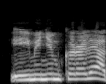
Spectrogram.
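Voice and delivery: loud, ringing command; powerful call. A narrator's reading. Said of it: "донёсся мощный голос Криона". (мощный голос)

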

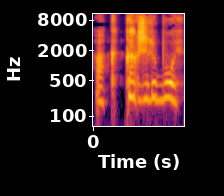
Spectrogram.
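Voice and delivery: timid, faltering plea; plaintive stammer. Acted. Stezhka plaintively asks her sisters about love. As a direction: falter the question like a hurt child. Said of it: "жалобно пролепетала Стежка".

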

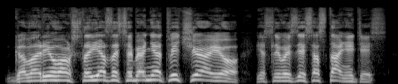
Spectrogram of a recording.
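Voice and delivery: high, loud furious warning; angry shout. A narrator's reading. Soldier stamping at the villain, angry shouting. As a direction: shout the threat as if stamping a foot. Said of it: "топнув ногой, закричал Дагобер".

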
